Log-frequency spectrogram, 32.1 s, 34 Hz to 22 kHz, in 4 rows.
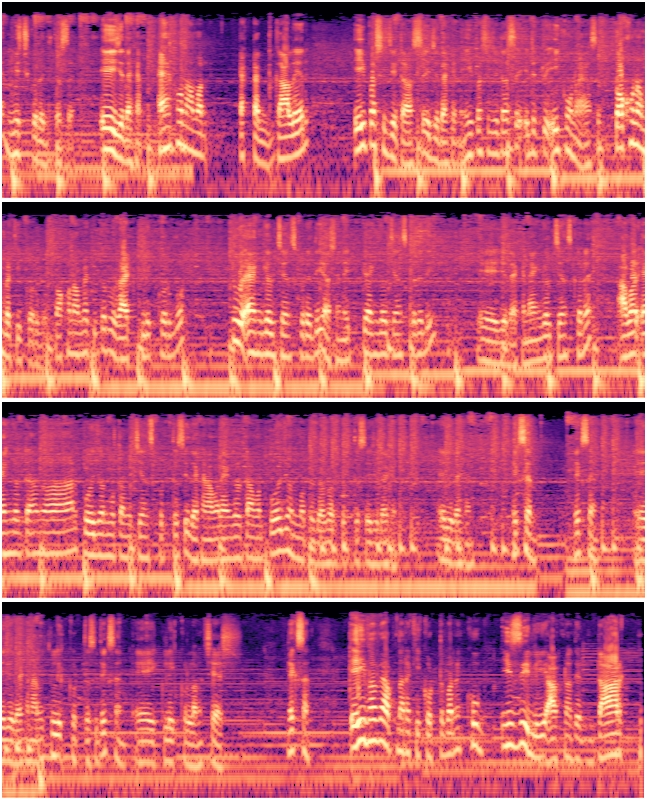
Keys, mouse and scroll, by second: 3.0 click, 4.5-6.3 scroll down 2, 16.6-18.2 drag, 24.3 click, 28.4 ctrl+-.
